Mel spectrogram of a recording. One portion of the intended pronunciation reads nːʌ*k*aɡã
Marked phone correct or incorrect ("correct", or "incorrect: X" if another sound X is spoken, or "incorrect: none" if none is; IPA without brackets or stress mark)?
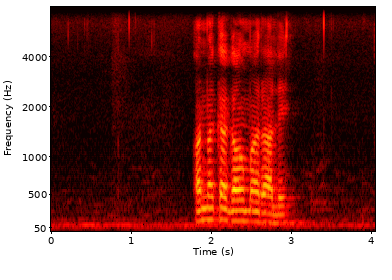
correct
